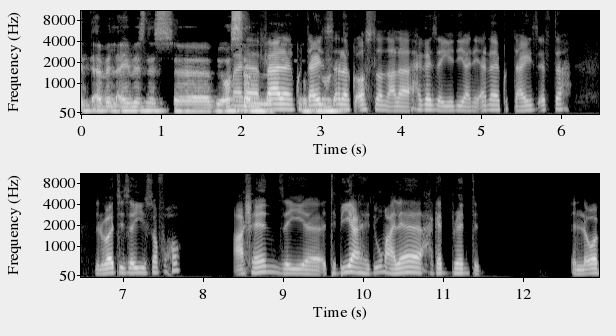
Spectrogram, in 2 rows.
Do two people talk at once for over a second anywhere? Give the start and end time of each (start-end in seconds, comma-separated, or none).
1.8-3.3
